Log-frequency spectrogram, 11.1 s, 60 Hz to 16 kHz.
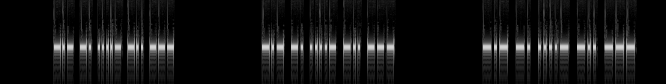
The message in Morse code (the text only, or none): KN4DO KN4DO KN4DO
